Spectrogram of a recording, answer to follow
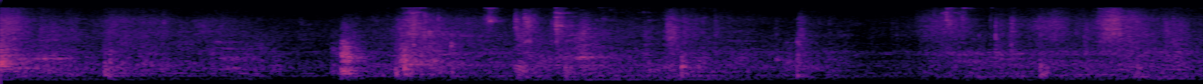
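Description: A handful of sharp knocks and footfalls as a wooden cabin door aboard a ship is pushed open and walked through, over a steady low machinery hum.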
